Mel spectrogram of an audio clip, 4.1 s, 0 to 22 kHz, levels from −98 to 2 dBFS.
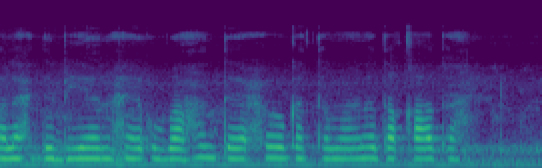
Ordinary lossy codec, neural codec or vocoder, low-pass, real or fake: none; none; none; real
